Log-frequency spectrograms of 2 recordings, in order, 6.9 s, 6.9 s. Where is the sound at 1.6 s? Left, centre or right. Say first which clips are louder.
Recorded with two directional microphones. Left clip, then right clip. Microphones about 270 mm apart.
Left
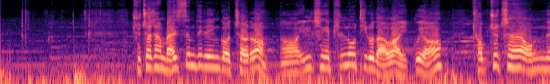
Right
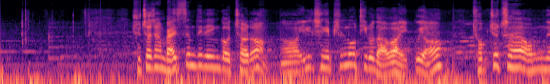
Left 5 dB; centre.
